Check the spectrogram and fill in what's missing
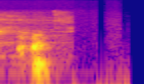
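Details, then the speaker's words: Dog snoring while lying on the floor after a long walk. "so yes I have a snowing dog on the floor forgive me for that"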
